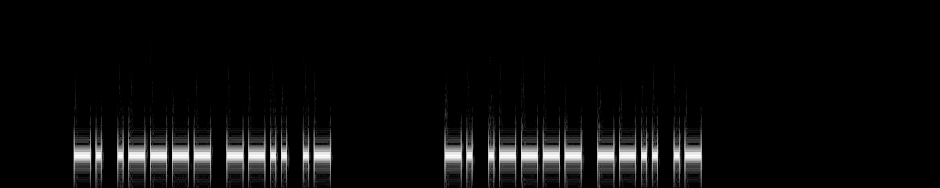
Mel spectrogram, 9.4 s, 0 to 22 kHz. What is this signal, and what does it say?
Morse code, heard as a keyed tone, about 22 wpm, 700 Hz. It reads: N1ZA N1ZA
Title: USA Call Signs - 4 Characters - Repeated 2x - 22wpm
